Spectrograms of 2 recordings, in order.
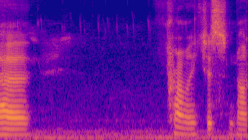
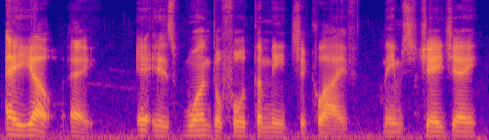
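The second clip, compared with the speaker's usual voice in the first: loud, friendly Brooklyn greeting; hammed-up Brooklyn accent; 4 dB louder than usual. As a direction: introduce everyone in a put-on Brooklyn accent. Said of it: "Are you actually from Brooklyn".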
